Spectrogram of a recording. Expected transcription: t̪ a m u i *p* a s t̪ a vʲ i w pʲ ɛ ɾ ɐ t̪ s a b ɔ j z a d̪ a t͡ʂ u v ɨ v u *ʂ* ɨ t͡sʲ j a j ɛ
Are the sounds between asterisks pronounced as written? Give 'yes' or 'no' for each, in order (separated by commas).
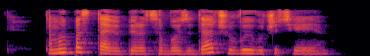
yes, no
